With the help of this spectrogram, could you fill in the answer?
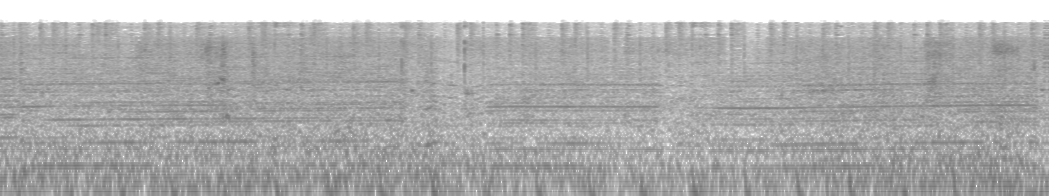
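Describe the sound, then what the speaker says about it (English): An Indy car racing at a racetrack, its engine drone steady and loud throughout with no letup, a voice faintly audible beneath the mechanical roar. "Oh, it's an Indy car."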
